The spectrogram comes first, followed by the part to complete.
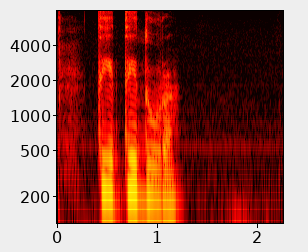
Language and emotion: Russian, angry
